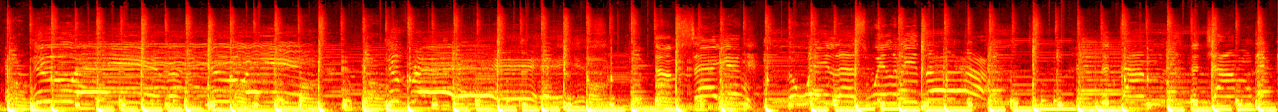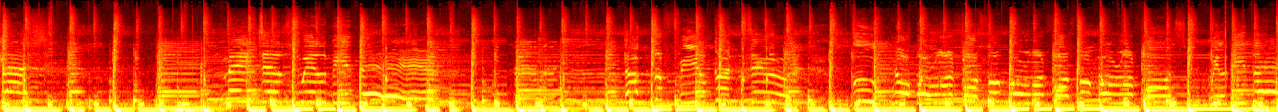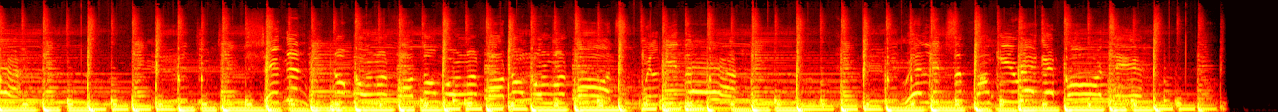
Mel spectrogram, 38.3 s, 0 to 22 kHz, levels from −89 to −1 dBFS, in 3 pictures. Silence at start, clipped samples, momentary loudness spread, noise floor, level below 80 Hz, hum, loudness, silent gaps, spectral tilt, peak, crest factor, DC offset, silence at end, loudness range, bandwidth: 0 s; 0.6%; 3 LU; -69 dBFS; -16 dBFS; none; -12 LUFS; none; -7 dB/octave; 0 dBFS; 10 dB; under 0.1%; 0.55 s; 1 LU; 13.5 kHz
